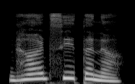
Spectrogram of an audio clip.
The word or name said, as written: ಧಾಡಸೀತನ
